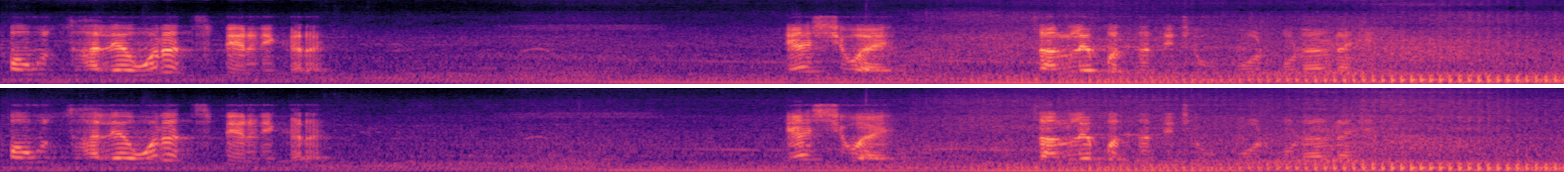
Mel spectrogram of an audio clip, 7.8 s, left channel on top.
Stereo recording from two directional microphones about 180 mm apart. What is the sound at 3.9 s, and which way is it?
A man's voice, 30° left (ahead or behind).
